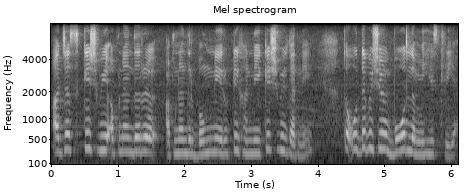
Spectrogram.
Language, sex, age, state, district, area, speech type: Dogri, female, 30-45, Jammu and Kashmir, Udhampur, urban, spontaneous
